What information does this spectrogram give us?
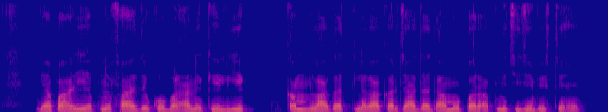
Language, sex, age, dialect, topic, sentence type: Hindi, male, 18-24, Awadhi Bundeli, banking, statement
